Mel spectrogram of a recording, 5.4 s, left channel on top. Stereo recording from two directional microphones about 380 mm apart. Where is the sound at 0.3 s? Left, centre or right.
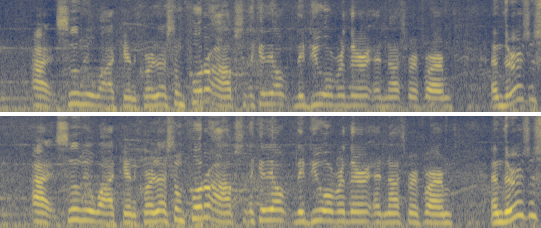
Centre.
